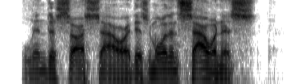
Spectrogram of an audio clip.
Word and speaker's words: Sarsour: si R sou our emphasis on the last syllable of her last name Linda sauce our Linda sauce our there's more than sourness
